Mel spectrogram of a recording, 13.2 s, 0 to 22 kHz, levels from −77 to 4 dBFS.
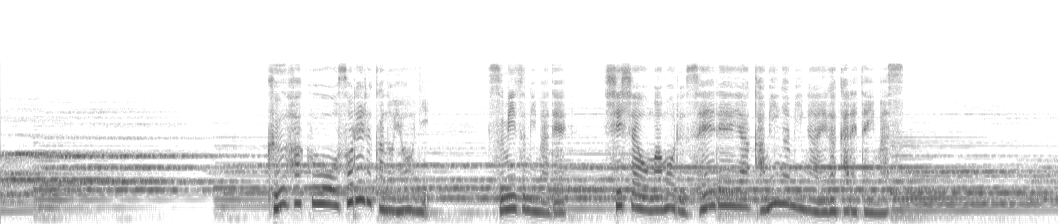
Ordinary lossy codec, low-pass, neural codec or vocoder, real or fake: none; none; none; real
